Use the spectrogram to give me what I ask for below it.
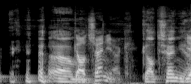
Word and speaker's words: Galchenyuk: And they just picked up Galchenyuk, if I pronounce his name right. – Galchenyuk.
